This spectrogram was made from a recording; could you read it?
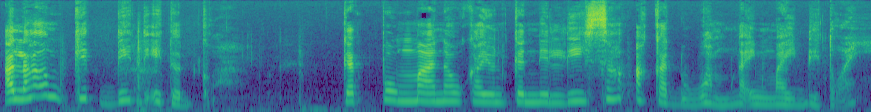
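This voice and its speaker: A woman's voice: a little high, lively intonation, a little slow, a bit bright, a little hiss or hum. A woman playing a haughty, cold mistress of a mansion in a radio drama, stern and commanding. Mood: angry, commanding.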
